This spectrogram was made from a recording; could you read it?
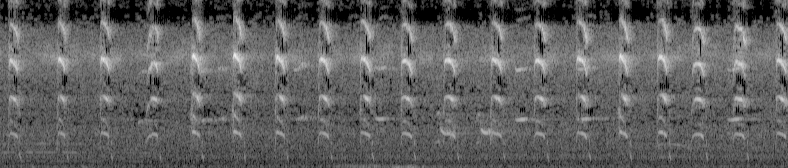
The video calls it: Loud Squirrel Sounds -squirrel chirping Sounds Loud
